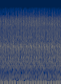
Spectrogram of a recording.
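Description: A Case backhoe's engine runs steadily with a low, deep hum after being shifted into gear, close and continuous with no talking.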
